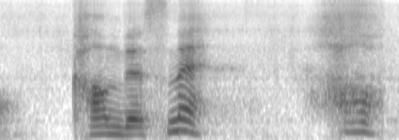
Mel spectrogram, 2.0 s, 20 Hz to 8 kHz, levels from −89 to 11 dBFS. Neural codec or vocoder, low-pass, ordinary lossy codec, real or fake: codec, 16 kHz, 0.7 kbps, FocalCodec; none; none; fake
